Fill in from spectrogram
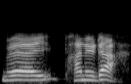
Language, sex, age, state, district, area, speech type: Bodo, male, 60+, Assam, Chirang, rural, conversation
